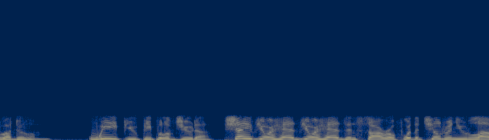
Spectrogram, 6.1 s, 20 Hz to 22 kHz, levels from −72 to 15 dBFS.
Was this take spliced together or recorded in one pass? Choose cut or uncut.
cut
